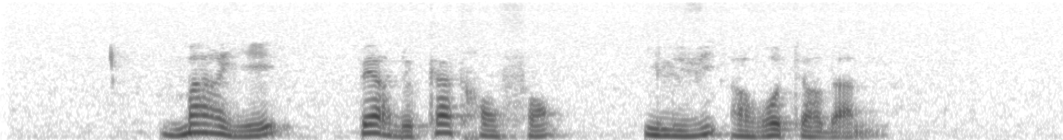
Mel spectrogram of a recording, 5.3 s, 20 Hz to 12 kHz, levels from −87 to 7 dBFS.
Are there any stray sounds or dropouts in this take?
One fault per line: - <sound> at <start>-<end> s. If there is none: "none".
none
